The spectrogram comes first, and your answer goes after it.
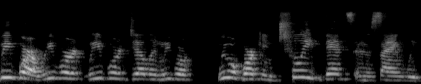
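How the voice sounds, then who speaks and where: A woman with a Southern US accent talks at a moderate pace, her pitch high and its variation ordinary. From Mississippi. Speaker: government small business outreach official. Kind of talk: panel discussion at public event. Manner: loud.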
